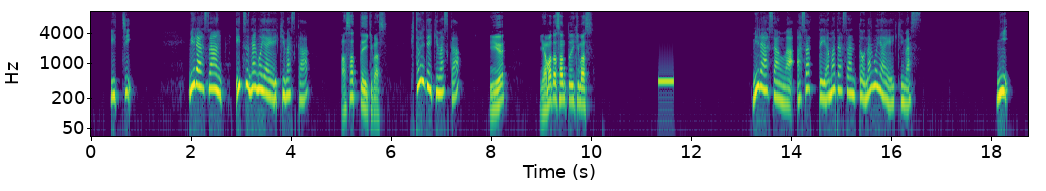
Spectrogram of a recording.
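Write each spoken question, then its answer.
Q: ミラーさんはあさって山田さんと名古屋へ行きます。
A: ○(正しい)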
